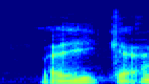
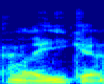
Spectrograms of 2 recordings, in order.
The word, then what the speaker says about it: Laika: It sounded like Laika. – Laika. – Laika.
